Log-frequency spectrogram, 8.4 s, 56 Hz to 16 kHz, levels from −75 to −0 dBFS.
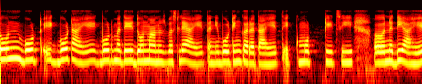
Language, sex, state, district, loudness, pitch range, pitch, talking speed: Marathi, female, Maharashtra, Nagpur, -14 LUFS, 245-270 Hz, 255 Hz, 155 wpm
